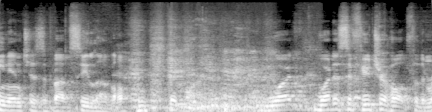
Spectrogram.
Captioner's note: all laugh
